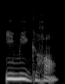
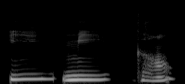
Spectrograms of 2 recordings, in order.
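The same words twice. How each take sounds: First: Said in the usual way. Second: Very slow, separated French syllables. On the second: Shown as a demonstration. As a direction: sound out each syllable. Pronunciation guide, broken-down take.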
